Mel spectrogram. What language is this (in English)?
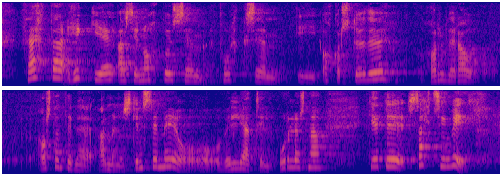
Icelandic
